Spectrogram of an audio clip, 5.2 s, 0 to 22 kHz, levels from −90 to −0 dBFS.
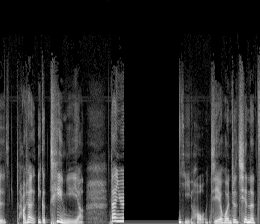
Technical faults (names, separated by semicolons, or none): audio dropout to a faint residue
